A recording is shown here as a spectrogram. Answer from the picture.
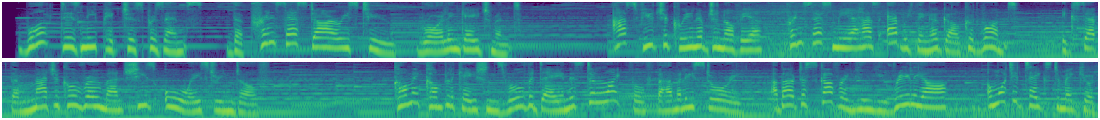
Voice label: promo; Disneys Princess Diaries

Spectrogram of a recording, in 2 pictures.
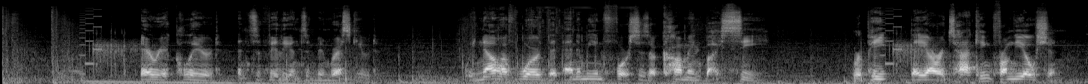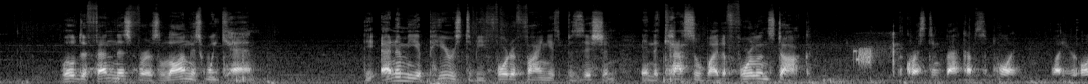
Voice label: US Soldier

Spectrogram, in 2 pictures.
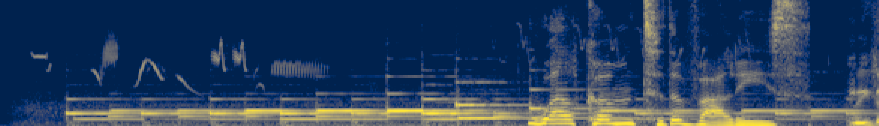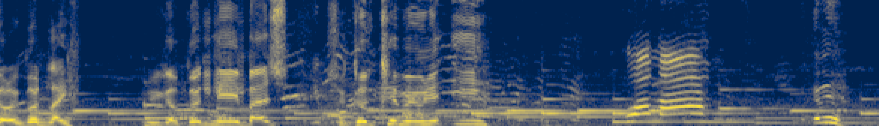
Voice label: Welsh Lottery Doc; The Welsh Valley that Won the Lottery

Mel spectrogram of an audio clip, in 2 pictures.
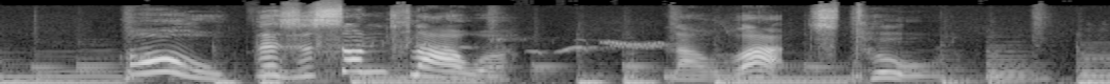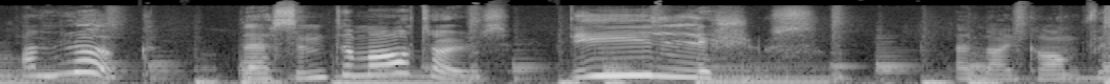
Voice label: Innocent

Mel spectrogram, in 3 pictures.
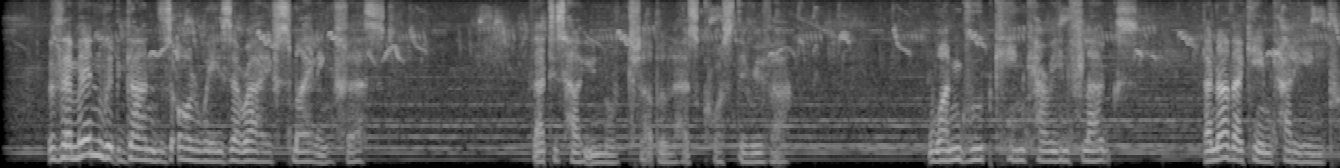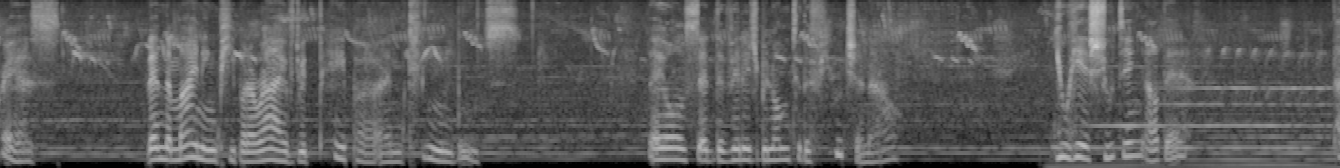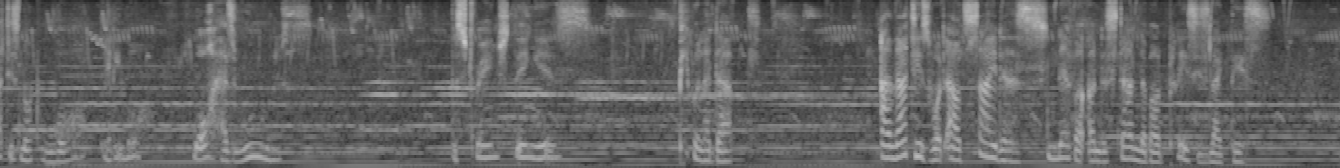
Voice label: Video Game African Villager

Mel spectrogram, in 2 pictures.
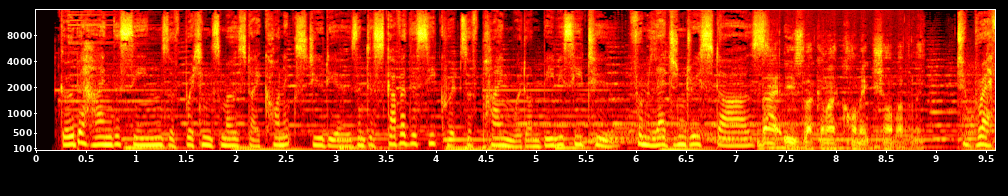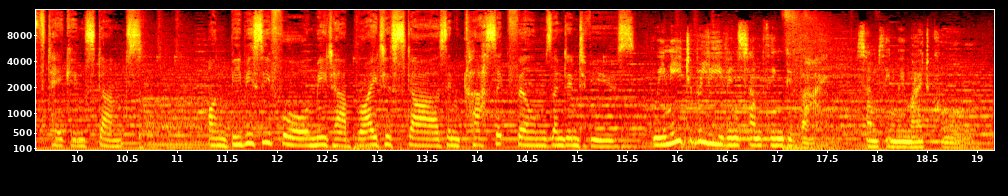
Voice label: British Cinema Promo

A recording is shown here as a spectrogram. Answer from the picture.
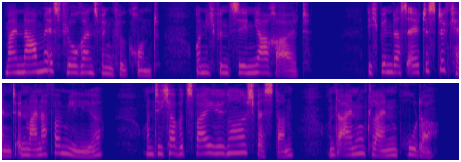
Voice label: German Intro

